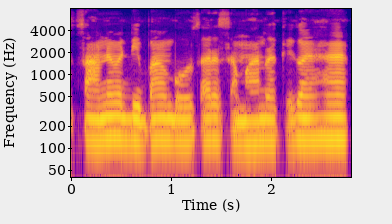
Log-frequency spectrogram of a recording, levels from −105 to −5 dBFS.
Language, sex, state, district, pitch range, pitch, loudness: Hindi, male, Jharkhand, Garhwa, 125-130 Hz, 130 Hz, -18 LUFS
